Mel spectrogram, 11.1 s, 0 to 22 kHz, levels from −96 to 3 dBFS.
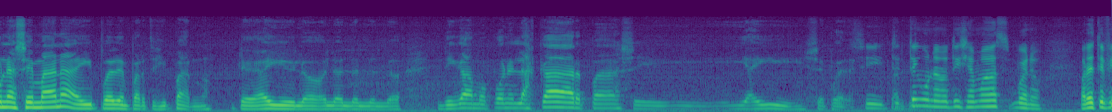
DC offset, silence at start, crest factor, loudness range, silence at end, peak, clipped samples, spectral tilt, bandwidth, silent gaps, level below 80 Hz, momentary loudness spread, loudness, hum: under 0.1%; 0 s; 20 dB; 8 LU; 0 s; -8 dBFS; under 0.1%; -7 dB/octave; 11.5 kHz; none; -54 dBFS; 18 LU; -28 LUFS; none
